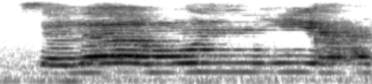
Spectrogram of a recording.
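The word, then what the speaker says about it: سَلَامٌ هِيَ: On prononce clairement. Maintenant, lis-moi le mot, là, en prononçant clairement. Ça donne quoi? Salamun hiya.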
